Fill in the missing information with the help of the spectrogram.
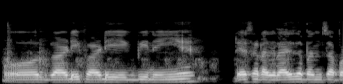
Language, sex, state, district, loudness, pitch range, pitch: Hindi, male, Uttar Pradesh, Etah, -16 LUFS, 110-115 Hz, 115 Hz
